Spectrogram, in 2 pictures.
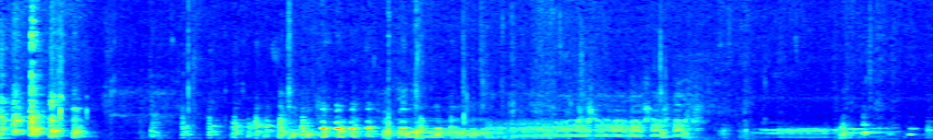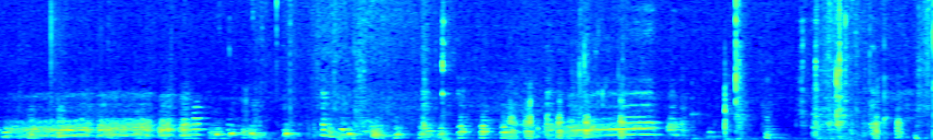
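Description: Hens clucking almost continuously as they feed on scraps, with brief pauses about a second in, around the middle and near the end.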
